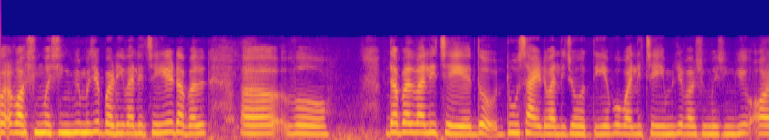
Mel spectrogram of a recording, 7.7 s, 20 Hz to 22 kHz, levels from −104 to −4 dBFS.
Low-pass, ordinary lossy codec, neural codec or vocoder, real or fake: 7.2 kHz; none; codec, 16 kHz, 2 kbps, X-Codec, WavLM features, trained on Multilingual LibriSpeech; fake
